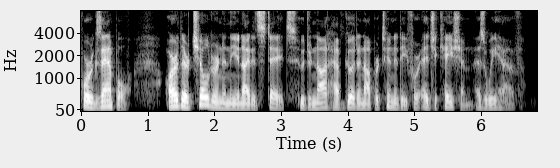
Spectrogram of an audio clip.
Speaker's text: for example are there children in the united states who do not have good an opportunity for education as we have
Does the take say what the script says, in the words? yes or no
yes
